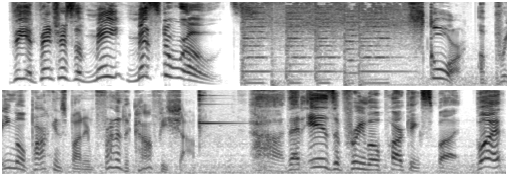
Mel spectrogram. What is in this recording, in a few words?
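driver radio English; pedestrian safety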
